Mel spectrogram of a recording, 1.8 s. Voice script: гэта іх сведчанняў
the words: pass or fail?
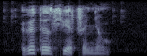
pass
